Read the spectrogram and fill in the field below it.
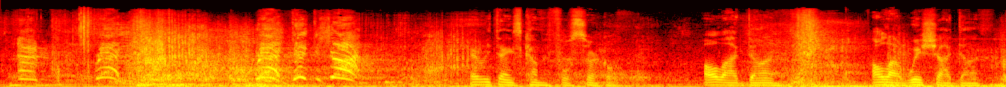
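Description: A wolf snarls and growls close by.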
